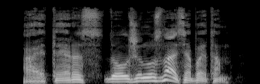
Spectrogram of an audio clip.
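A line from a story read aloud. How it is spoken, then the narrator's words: Muttered. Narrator (Russian): пробормотал Флурум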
